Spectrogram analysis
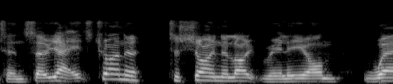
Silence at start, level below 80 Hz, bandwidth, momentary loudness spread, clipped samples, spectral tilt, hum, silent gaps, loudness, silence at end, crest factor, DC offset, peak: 0 s; -64 dBFS; 8.4 kHz; 9 LU; under 0.1%; -5 dB/octave; none; none; -23 LUFS; 0 s; 14 dB; under 0.1%; -8 dBFS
